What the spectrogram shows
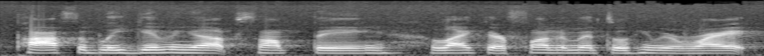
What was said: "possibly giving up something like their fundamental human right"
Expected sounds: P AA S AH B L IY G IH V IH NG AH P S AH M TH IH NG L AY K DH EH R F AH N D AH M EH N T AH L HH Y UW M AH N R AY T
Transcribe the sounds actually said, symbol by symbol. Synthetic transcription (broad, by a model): P AA S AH B L IY G IH V IH NG AH P S AH M TH IH NG L AY K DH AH R F AH N D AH M EH N T L HH Y UW M AH N R AY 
